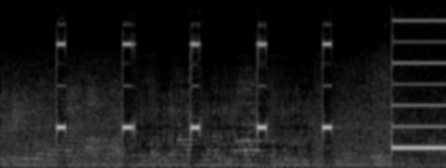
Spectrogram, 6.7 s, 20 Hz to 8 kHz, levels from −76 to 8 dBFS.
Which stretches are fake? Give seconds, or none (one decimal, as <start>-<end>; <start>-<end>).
2.0-4.7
